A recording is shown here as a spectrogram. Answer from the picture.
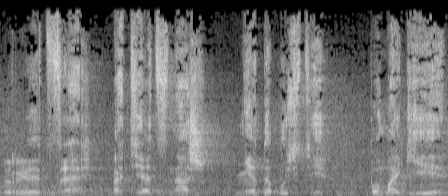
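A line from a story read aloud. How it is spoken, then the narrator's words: Old man's frightened mutter. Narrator (Russian): Испуганно бормотал старик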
